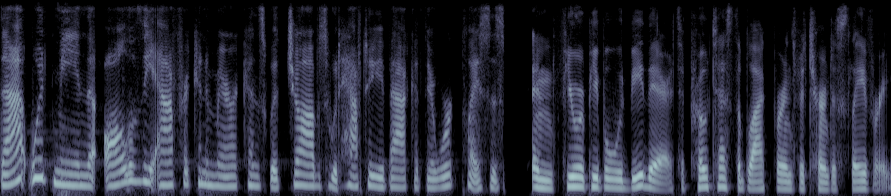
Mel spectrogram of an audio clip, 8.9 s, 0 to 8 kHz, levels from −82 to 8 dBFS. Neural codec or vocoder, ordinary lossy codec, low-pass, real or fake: none; Opus, 24 kbps; 7.2 kHz; real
